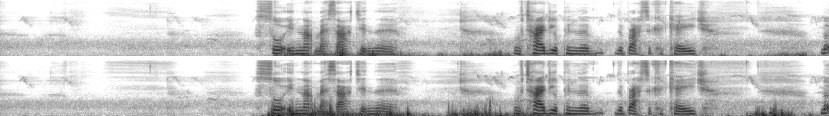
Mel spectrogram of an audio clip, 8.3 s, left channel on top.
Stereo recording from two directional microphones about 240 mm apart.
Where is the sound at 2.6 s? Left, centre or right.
Centre.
